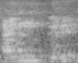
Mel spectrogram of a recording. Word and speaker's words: Angered: It gives the unemployment rates of this area, and as you can see in the red up there, is it Angered? Am I pronouncing it correctly? Yeah.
